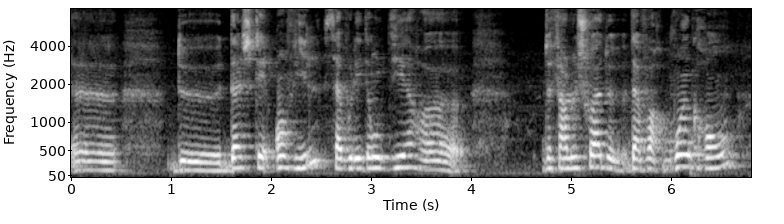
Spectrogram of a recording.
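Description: A woman talks at a very slow pace, with medium pitch and ordinary pitch variation. Noticeable background noise and audible room echo are present. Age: 50s. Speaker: interviewee, parent. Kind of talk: interview.

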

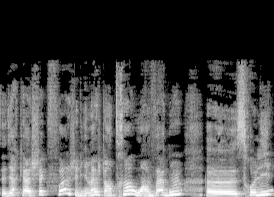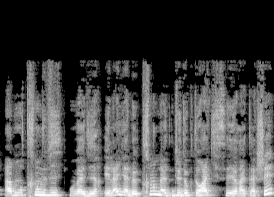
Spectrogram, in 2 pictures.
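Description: Lively intonation rides on a dark, mellow tone in a very clean recording with a silent background. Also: woman, high pitch for a woman, moderate pace. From France, Tamil family. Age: 30s. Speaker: psychologist and doctoral student. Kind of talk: interview.

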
